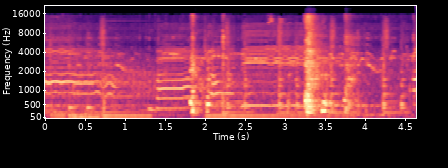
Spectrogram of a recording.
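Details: Music with sustained tones and a sung melody fills the recording, with a few soft percussive hits; no animal call stands out.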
